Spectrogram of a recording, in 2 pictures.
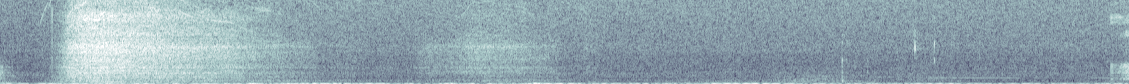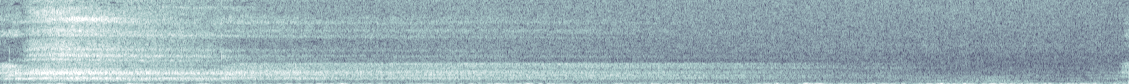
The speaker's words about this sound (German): ziehen wieder Luft in den Bauch und dann in die Brust. Das können wir jetzt gemeinsam machen. Drei tiefe Atemzüge.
